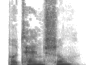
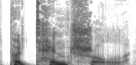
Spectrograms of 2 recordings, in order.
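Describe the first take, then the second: First: "Potential?" softer, with a questioning rise; querying. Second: "potential" drawn out with great emphasis; stress on "potential". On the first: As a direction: query "Potential?" quietly, lifting the end. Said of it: "he queried". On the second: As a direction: lean slowly on "potential," like a euphemism. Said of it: "put great emphasis on the last word". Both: A narrator's reading.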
